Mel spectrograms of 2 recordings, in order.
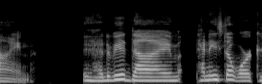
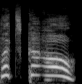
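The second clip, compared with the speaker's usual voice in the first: excited yell; 14 semitones higher, 5 dB louder than usual. Retold or imitated. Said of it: "I'm like".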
